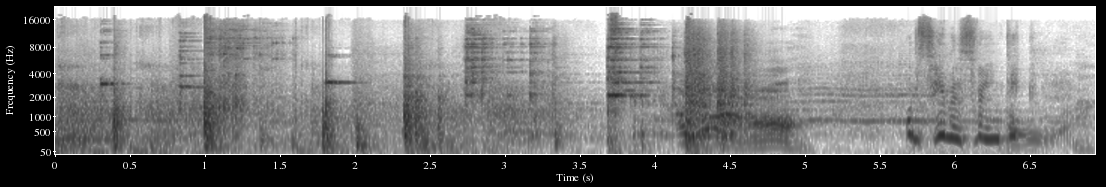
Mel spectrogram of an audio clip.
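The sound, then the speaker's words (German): Glass jars of preserves, including raspberry jam, shatter as they are shot in a radio play. A series of sharp crashes and clinks of breaking glass ring out, and voices come in near the end. “mir ist nur ein Glas Himbeermarmelade auf den Kopf gefallen. Das ganze Eingemachte haben sie zerschossen.”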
